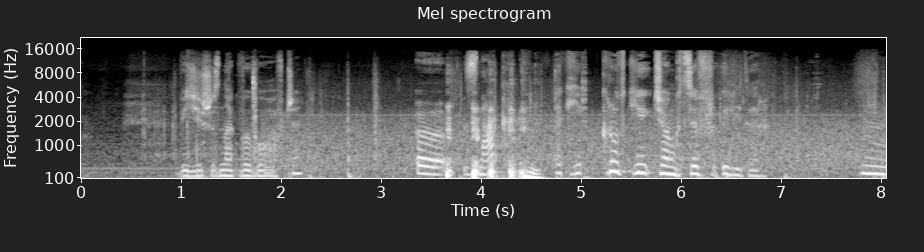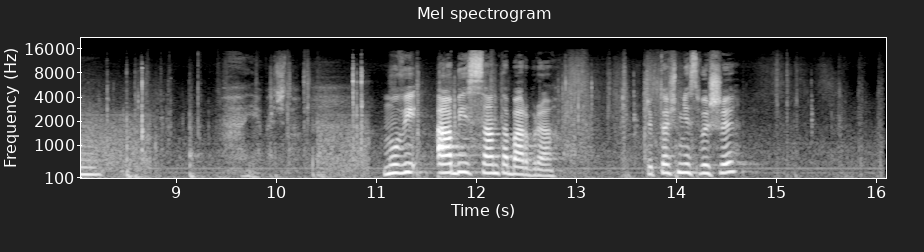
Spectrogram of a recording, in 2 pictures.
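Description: A young woman speaks quietly.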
